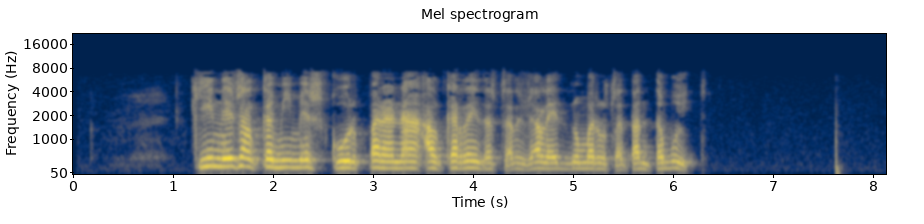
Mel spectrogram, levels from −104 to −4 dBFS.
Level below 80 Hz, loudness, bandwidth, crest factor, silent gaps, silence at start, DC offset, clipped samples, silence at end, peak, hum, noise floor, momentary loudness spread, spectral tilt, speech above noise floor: -60 dBFS; -18 LUFS; 7.4 kHz; 18 dB; none; 1.2 s; under 0.1%; under 0.1%; 0.45 s; 0 dBFS; none; -81 dBFS; 12 LU; -6 dB/octave; 63 dB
